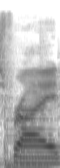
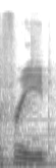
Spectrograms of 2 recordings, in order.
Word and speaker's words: Fried: charlie morton uh max fried or freed i think that's how you say it freed or fried i think it's freed even though it's spelled pride ian anderson and then drew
